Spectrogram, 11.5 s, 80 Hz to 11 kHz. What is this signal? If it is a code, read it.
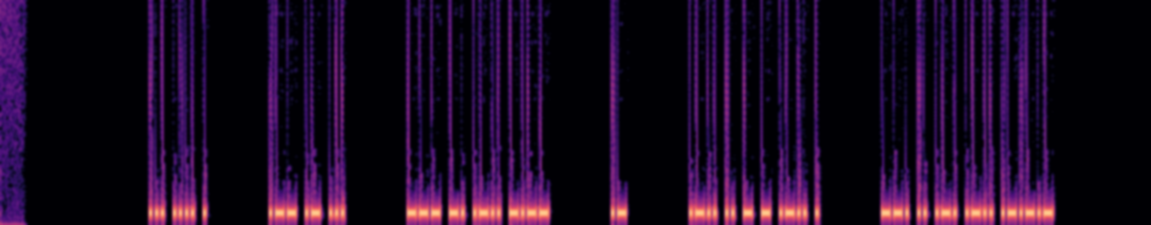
Morse code, heard as a keyed tone, about 40 wpm, 700 Hz. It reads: SHE WAS ONLY A LITTLE GIRL.
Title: 3x Word-Spacing - Sentences from Top 400 Words - 40wpm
